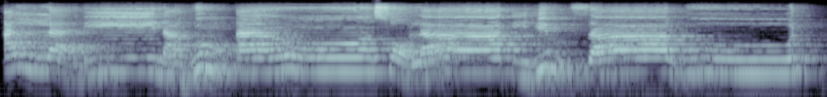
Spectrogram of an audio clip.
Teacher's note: Perhatikan pada bacaan yang mendengung. Nun sukun ketemu dengan huruf shad.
